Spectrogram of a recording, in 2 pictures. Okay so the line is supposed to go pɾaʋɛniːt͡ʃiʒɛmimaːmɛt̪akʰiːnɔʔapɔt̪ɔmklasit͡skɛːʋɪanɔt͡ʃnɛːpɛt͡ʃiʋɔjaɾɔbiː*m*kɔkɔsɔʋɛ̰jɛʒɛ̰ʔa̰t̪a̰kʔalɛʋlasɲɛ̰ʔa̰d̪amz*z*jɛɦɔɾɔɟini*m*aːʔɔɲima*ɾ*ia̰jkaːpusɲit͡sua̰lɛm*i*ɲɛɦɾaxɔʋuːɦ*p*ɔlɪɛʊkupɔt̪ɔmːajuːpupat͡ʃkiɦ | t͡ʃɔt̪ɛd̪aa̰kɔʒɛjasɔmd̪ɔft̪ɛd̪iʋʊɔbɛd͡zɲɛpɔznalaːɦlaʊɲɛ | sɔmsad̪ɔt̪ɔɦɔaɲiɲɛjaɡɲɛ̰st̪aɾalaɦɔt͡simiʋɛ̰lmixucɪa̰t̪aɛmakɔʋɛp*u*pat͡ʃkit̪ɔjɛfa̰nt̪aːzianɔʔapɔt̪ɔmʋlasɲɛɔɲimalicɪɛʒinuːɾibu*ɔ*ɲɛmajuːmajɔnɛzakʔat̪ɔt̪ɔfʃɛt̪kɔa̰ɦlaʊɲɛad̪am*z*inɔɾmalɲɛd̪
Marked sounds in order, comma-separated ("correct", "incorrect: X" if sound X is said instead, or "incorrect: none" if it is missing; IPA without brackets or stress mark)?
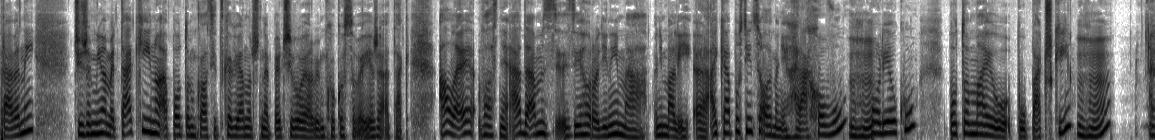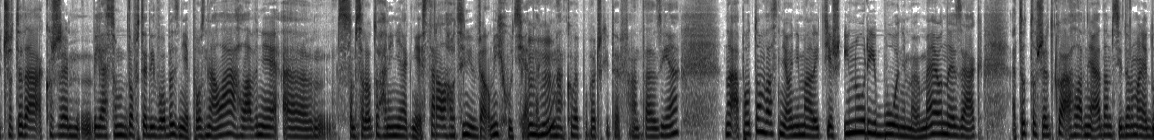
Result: correct, correct, correct, incorrect: l, incorrect: a, correct, correct, correct, incorrect: s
